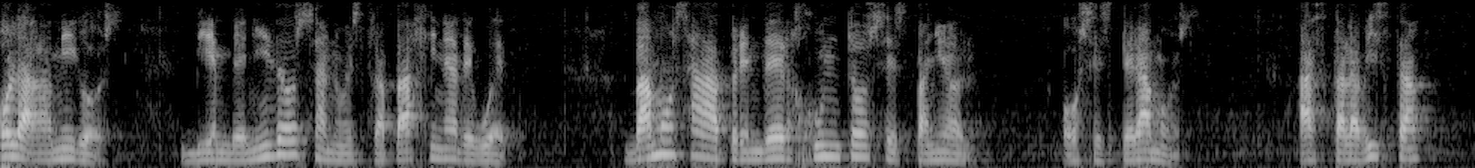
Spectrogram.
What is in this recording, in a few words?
spanish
